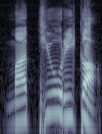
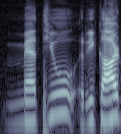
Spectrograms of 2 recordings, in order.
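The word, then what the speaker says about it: Matthieu Ricard: इनका नाम है मैथ्यू रिका। मैथ्यू रिका, जिसे आप मैथ्यू रिकार्ड नाम से भी उच्चारण कर सकते हैं।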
